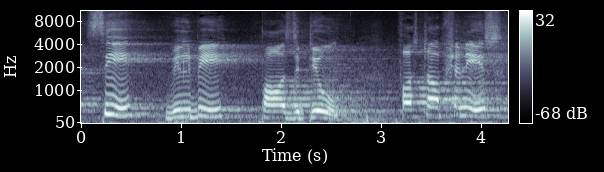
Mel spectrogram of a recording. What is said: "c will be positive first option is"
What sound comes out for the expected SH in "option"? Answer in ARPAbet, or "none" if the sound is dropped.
SH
